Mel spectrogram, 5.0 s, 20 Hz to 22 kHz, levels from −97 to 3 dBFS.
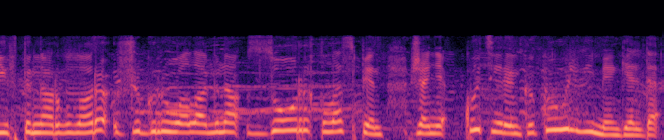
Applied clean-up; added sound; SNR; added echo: none; none; none; none.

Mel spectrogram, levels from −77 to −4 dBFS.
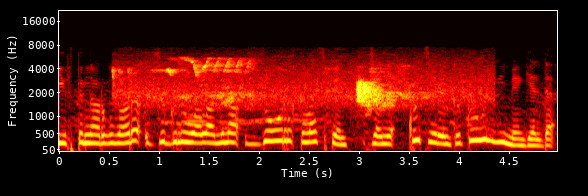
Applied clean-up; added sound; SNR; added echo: none; Bird; -1 dB; none.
